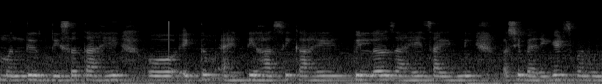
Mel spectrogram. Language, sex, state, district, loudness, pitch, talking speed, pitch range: Marathi, female, Maharashtra, Pune, -32 LUFS, 200 Hz, 140 wpm, 195-210 Hz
